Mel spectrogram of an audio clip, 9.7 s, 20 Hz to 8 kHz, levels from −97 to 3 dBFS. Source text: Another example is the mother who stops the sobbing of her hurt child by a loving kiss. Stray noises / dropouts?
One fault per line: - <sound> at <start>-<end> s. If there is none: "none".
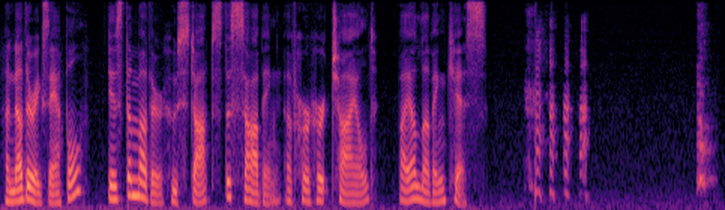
- laugh at 7.0-7.9 s
- bark at 9.3-9.6 s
